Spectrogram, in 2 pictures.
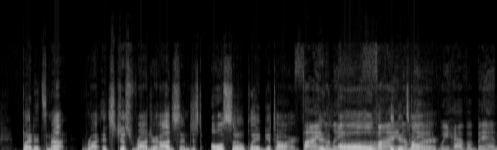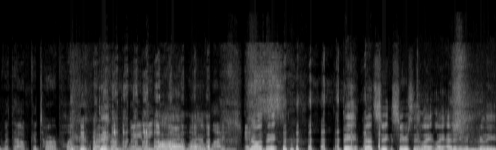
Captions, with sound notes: But it's not, it's just Roger Hodson just also played guitar. Finally, finally, we have a band without guitar player. I've been waiting my whole life. (laughing) Seriously, I didn't even really,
